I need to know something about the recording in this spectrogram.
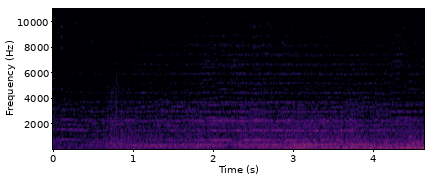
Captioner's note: supernova rumbling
